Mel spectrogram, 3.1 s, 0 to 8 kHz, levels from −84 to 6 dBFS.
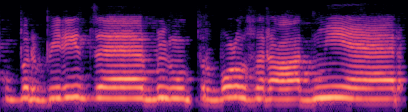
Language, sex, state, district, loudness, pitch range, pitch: Marwari, male, Rajasthan, Churu, -15 LUFS, 245-265 Hz, 255 Hz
